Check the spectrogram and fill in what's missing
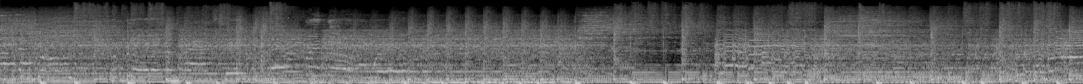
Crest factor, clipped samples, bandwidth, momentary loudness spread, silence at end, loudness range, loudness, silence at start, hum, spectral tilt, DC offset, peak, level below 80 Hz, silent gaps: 14 dB; under 0.1%; over 20 kHz; 2 LU; 0 s; 1 LU; -19 LUFS; 0 s; none; -4.5 dB/octave; under 0.1%; -4 dBFS; -28 dBFS; none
